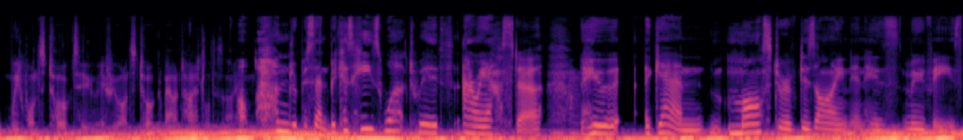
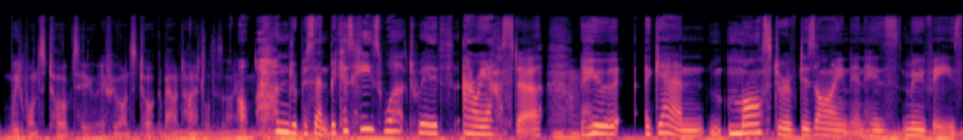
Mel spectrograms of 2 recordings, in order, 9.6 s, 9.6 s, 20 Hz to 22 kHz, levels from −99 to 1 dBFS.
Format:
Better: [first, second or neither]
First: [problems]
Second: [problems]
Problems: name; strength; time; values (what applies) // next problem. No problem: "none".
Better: second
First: low rumble; loud; throughout; 3 dB below the speech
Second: low rumble; faint; throughout; 20 dB below the speech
